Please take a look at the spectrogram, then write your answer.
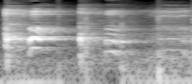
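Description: A person coughs several times in quick succession, harsh rough bursts close to the listener, with no talking.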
